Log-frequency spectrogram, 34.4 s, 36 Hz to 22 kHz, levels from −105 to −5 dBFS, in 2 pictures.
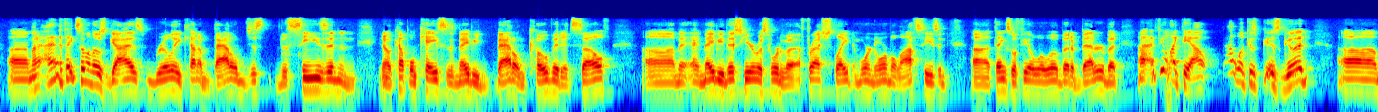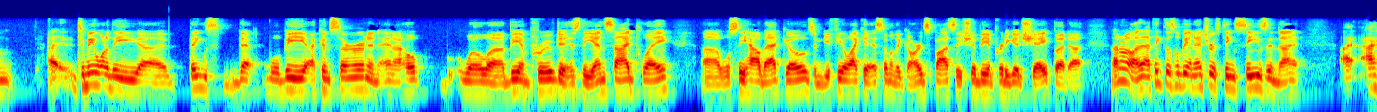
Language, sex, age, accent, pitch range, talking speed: English, male, 40-59, American, 105-130 Hz, 215 wpm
